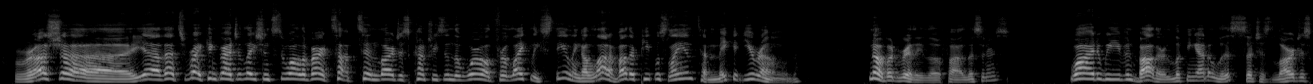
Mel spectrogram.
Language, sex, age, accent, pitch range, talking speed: English, male, 30-49, American, 135-215 Hz, 215 wpm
